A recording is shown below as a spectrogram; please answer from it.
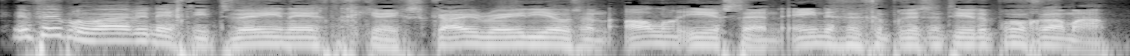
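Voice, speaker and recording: A man narrating a scripted radio history documentary as a podcast, with a husky voice. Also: medium pitch, animated, moderate pace, a bit bright, no room sound.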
